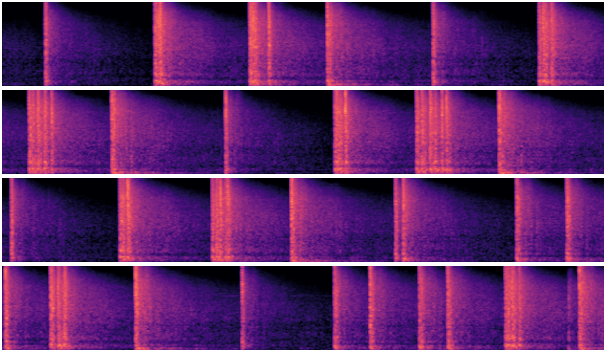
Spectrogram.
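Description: Daytime fireworks display: aerial shells bursting in loud bangs one after another, about one or two a second, each followed by a rolling echo. The bangs come closer together in the second half.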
